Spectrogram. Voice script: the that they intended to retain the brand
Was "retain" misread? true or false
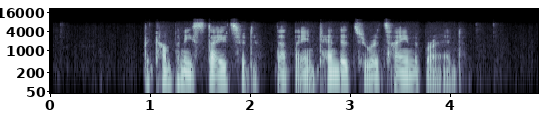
false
